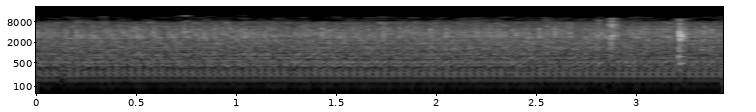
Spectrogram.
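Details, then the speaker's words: Carbureted car just started after sitting, choke still partly on: steady idle with fast, sharp ticking puffs over the hum from an exhaust leak just below the manifold. "Once the starts, the fuel pump takes over, and you can hear I still got that exhaust leak by just below the manifold."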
